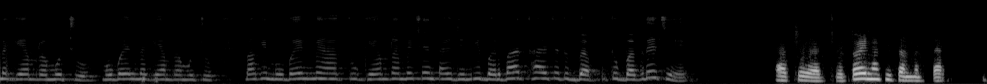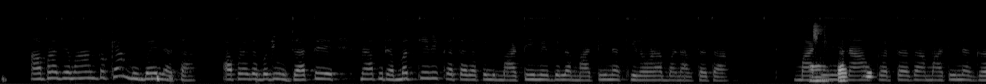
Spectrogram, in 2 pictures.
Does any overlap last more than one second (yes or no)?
no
